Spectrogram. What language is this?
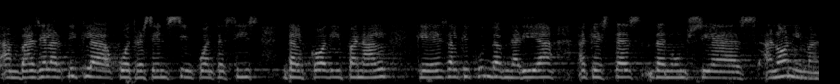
Catalan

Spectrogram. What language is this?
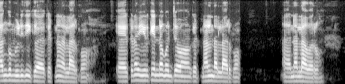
Tamil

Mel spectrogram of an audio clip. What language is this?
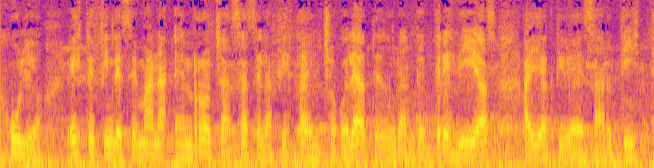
Portuguese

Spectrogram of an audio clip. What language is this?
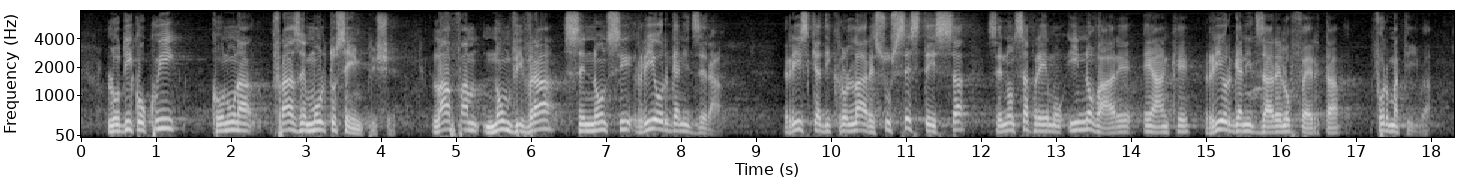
Italian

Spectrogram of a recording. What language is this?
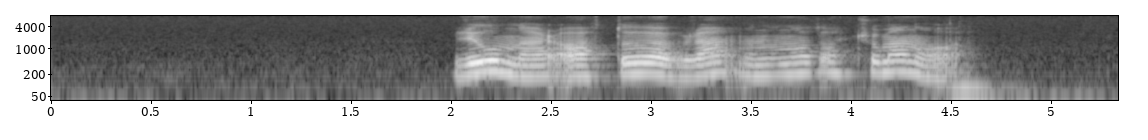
Faroese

